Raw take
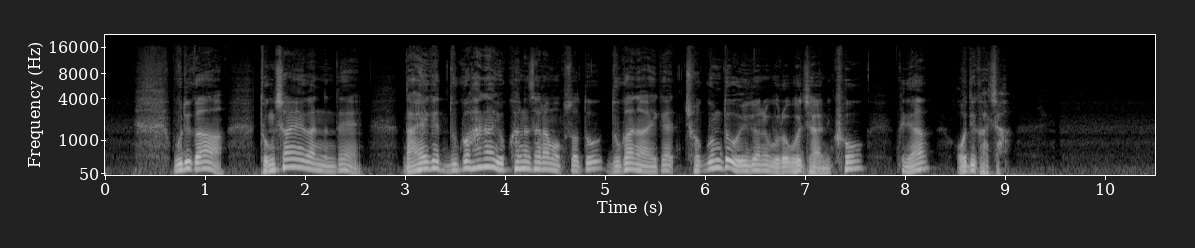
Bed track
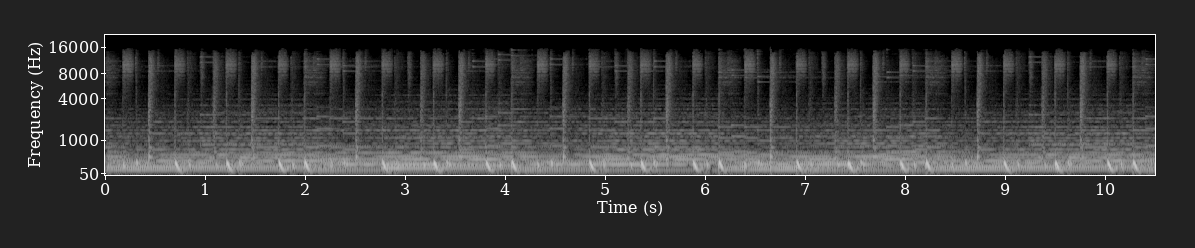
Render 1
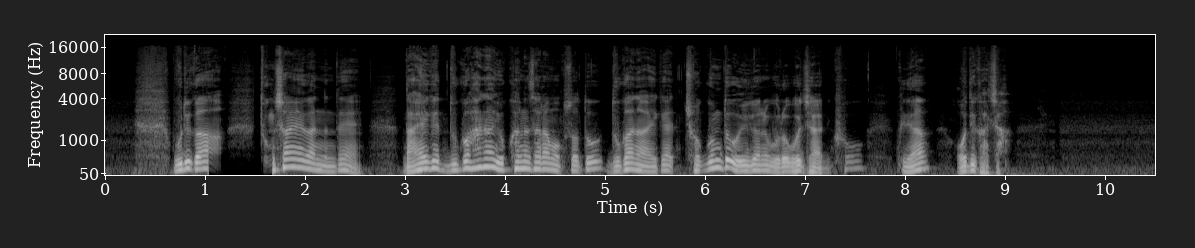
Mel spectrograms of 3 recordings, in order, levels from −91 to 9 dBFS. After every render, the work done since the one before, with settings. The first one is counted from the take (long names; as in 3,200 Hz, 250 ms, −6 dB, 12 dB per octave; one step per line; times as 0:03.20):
0:01.03–0:01.68: high-pass filter 1,400 Hz
0:07.16–0:07.99: downward compressor 5 to 1, threshold −39 dBFS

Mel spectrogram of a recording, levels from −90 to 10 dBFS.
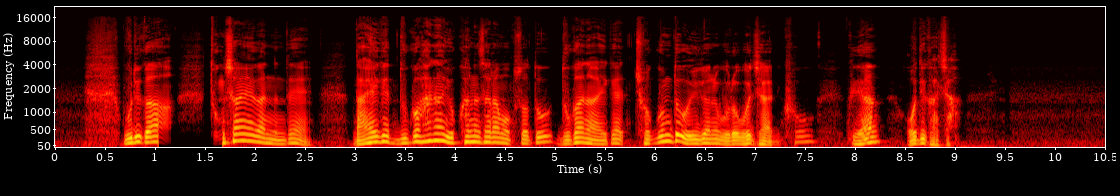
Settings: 0:07.41–0:08.57: double-tracking delay 13 ms −4 dB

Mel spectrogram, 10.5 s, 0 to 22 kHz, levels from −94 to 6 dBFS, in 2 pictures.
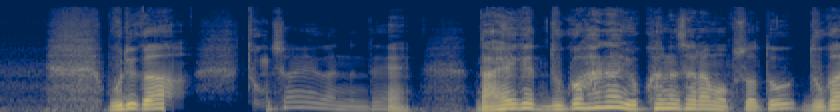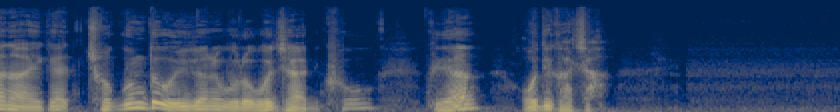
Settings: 0:01.08–0:02.44: downward compressor 3 to 1, threshold −45 dBFS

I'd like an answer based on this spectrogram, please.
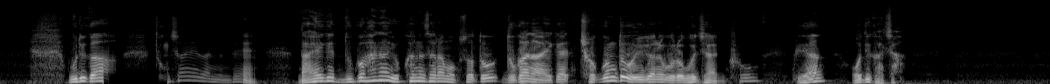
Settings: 0:04.71–0:06.83: mid-hump overdrive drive 16 dB, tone 2,600 Hz, clips at −10.5 dBFS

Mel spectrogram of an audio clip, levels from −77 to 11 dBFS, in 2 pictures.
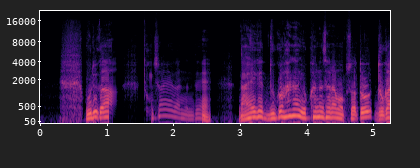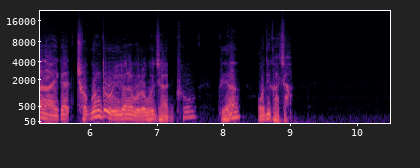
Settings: leveller curve on the samples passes 2
brickwall limiter −14.5 dBFS, peak gain reduction 4 dB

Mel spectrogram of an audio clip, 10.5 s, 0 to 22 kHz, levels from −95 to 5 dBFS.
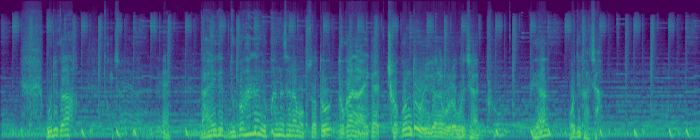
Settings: mix in bed track −3.5 dB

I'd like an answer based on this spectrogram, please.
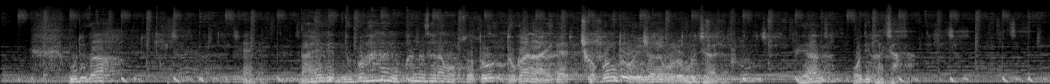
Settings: echo through a band-pass that steps 619 ms, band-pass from 3,600 Hz, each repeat 0.7 octaves, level −3 dB
reverb whose tail is shaped and stops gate 180 ms rising, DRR 8 dB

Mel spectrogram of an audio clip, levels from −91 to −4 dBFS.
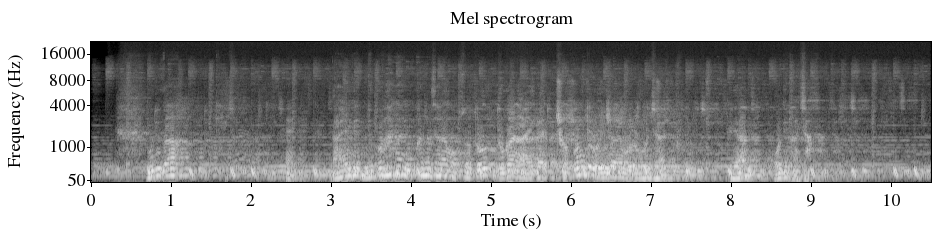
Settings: double-tracking delay 19 ms −3 dB
feedback echo at a low word length 178 ms, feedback 80%, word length 7 bits, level −13.5 dB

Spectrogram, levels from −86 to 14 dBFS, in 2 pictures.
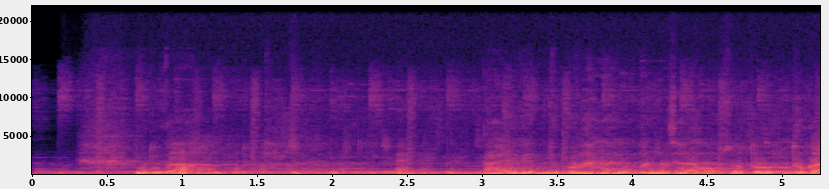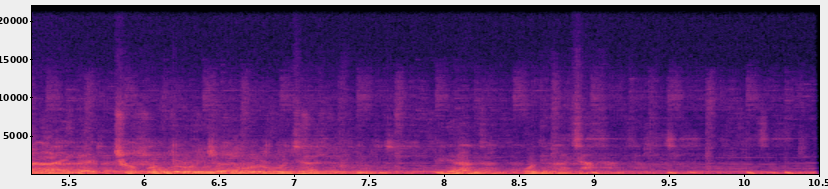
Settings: level +3.5 dB
brickwall limiter −3 dBFS, peak gain reduction 1.5 dB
